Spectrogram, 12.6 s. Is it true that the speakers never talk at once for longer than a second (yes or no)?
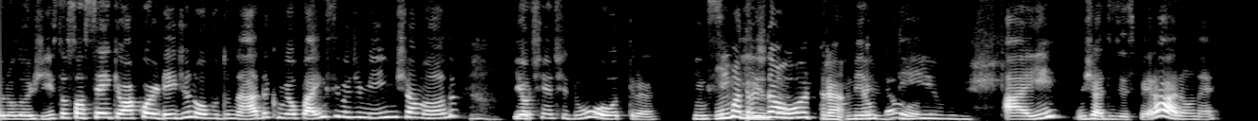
no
